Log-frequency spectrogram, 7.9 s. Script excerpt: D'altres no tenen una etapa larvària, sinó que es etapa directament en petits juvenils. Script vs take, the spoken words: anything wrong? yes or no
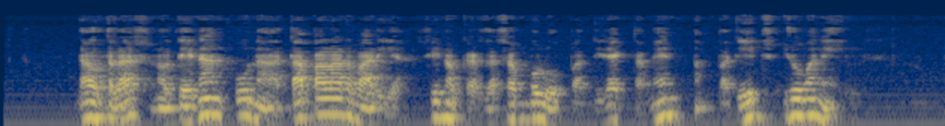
yes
